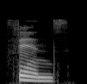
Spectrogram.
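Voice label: "fins", British English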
